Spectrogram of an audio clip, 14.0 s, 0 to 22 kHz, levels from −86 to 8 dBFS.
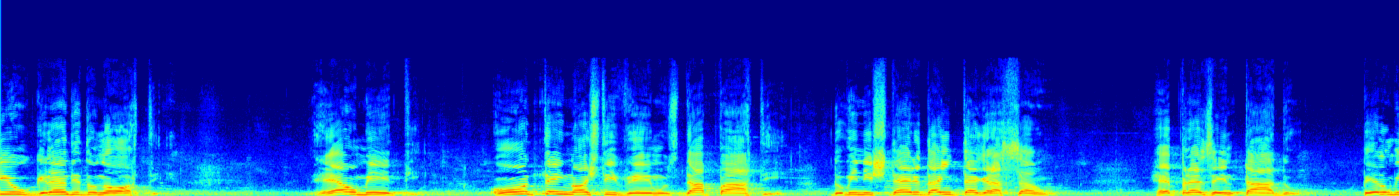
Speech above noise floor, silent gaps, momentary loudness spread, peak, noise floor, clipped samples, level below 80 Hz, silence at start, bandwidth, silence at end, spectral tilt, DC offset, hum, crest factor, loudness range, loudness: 25 dB; none; 20 LU; -2 dBFS; -40 dBFS; under 0.1%; -58 dBFS; 0 s; 14 kHz; 0 s; -5 dB/octave; under 0.1%; none; 16 dB; 3 LU; -16 LUFS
